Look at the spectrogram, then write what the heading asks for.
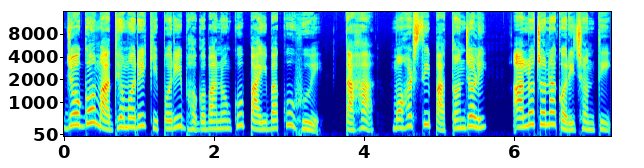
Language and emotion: Odia, neutral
